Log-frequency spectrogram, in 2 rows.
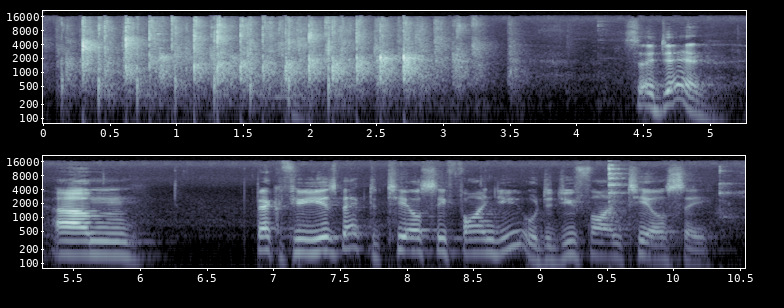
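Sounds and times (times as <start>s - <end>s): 
crowd applause: 0.0s - 3.6s
speech: 4.4s - 6.1s, 6.9s - 10.5s.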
